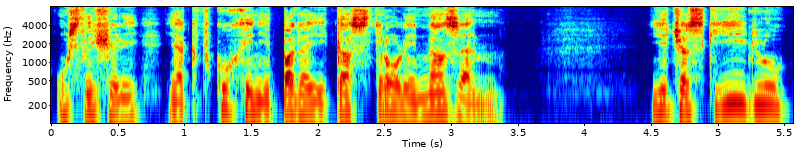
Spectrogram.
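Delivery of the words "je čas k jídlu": polekaně. A narrator's reading. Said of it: "lekla se ... ještě rozespalá".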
